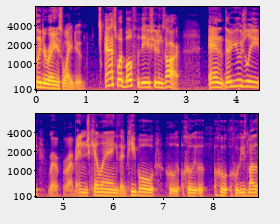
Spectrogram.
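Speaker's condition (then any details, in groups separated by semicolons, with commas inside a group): Stuttering; stuttering problem, bullied for it growing up; stutter audible in recording; repeated sounds, repeated words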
